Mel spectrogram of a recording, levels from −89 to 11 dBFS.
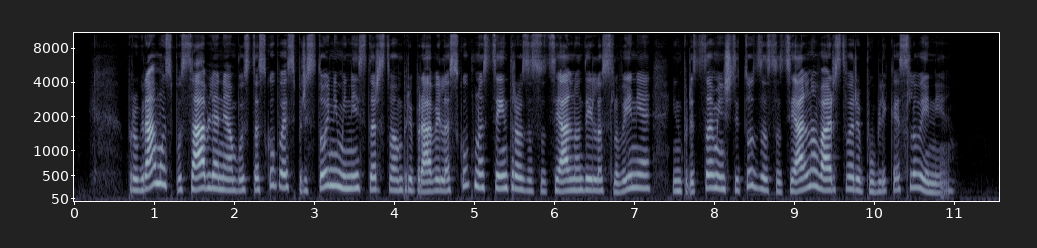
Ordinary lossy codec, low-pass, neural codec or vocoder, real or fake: none; none; none; real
